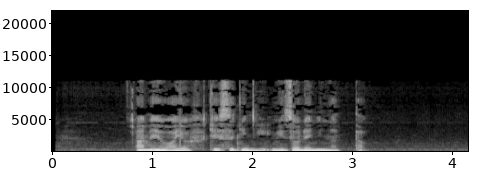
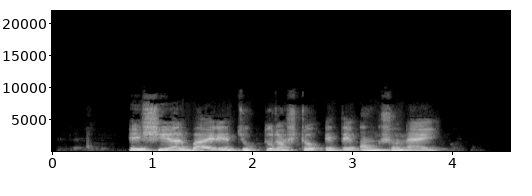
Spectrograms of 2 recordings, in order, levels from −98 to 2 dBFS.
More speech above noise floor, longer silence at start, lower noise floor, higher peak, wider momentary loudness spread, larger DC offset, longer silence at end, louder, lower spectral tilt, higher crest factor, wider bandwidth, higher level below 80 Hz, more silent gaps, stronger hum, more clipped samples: second, 41 dB vs 56 dB; about the same, 0.85 s vs 0.8 s; second, -59 dBFS vs -77 dBFS; about the same, -6 dBFS vs -8 dBFS; first, 12 LU vs 6 LU; neither; first, 1.05 s vs 0.7 s; about the same, -19 LUFS vs -21 LUFS; about the same, -6.5 dB/octave vs -6.5 dB/octave; about the same, 14 dB vs 14 dB; first, 11.5 kHz vs 7.6 kHz; first, -54 dBFS vs -62 dBFS; neither; neither; neither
